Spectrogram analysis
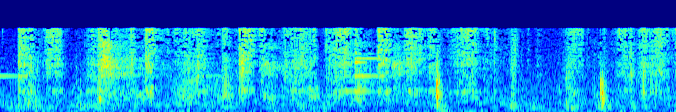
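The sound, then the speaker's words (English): Scraping and rubbing from digging up a grave in a graveyard in the early hours by lantern light, with a few dull knocks as the coffin lid is struck, continuing steadily throughout. “That's the coffin lid. Let's have it open.”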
